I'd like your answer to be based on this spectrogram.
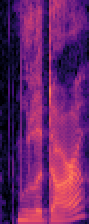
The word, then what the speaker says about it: Muladhara: And so I identified, I know a lot of people identify it with the root chakra, the Mulatuhadra. – The chakra? Muladhara? – Muladhara. Hmm.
